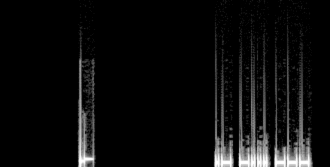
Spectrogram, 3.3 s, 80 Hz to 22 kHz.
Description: Morse code, heard as a keyed tone, about 41 wpm, 700 Hz. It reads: ABO
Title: Top Three Letter Combinations in Words 40wpm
